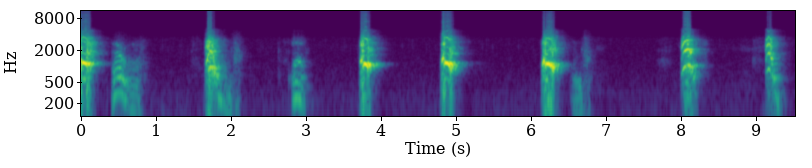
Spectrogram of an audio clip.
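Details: Jessy the Yorkshire terrier barks steadily, one loud sharp bark roughly every second, several trailing into short growly or whiny tails, indoors with no other sounds.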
